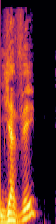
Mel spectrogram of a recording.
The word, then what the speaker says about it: Yahvé: On a essayé de les vocaliser dans nombre de Bibles par les sons E-A-E, ça donne Yahvé.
